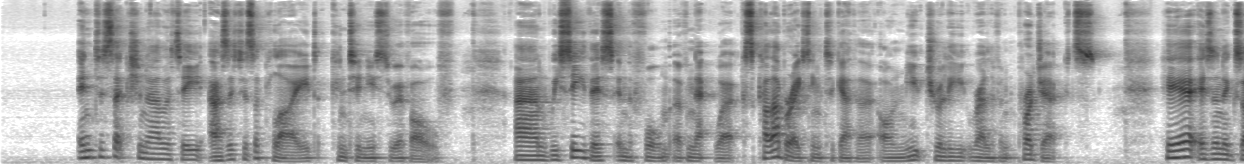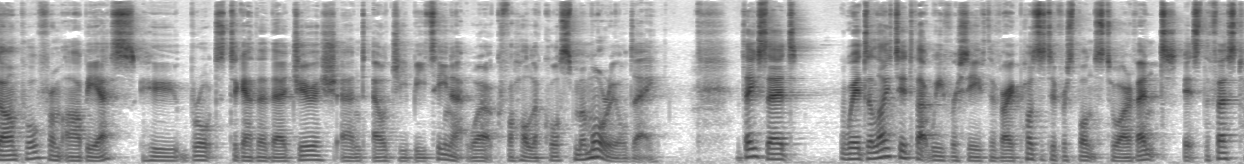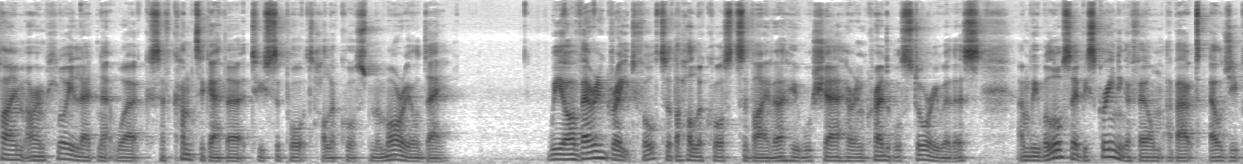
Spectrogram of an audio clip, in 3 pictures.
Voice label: Narration; Radius; Widening Your Network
